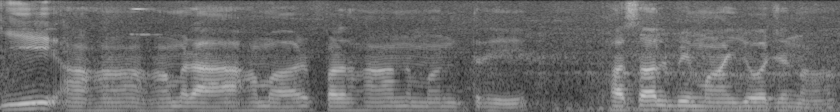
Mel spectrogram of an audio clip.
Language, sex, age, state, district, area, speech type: Maithili, male, 45-60, Bihar, Araria, rural, read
